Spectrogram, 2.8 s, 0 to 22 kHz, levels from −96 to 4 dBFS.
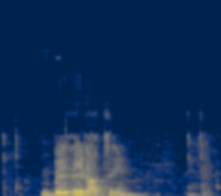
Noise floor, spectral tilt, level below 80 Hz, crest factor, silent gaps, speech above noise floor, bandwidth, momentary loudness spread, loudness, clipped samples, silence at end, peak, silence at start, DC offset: -67 dBFS; -5 dB/octave; -70 dBFS; 16 dB; none; 51 dB; 7.2 kHz; 20 LU; -16 LUFS; under 0.1%; 1.05 s; -2 dBFS; 0.5 s; under 0.1%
